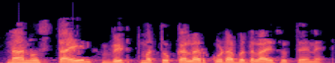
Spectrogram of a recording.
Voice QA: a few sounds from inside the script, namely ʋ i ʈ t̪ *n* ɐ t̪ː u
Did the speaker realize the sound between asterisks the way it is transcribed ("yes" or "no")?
no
